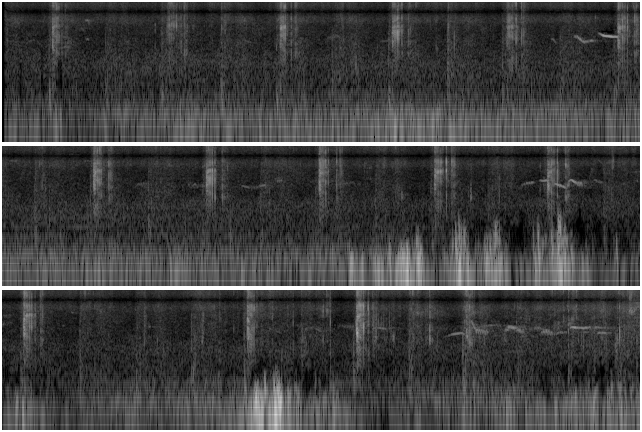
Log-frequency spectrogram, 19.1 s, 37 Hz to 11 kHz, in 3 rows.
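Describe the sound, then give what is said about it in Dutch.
Steady, rhythmic creaking from running shoes, one short squeak with each step at a relaxed walking pace during a 200-meter rest in an interval run, over low outdoor rumble with faint birdsong in the background. “Als je denkt eh, dat het mijn krakende benen zijn omdat ik oud ben, dat is het zeker niet. Dat zijn de schoenen.”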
